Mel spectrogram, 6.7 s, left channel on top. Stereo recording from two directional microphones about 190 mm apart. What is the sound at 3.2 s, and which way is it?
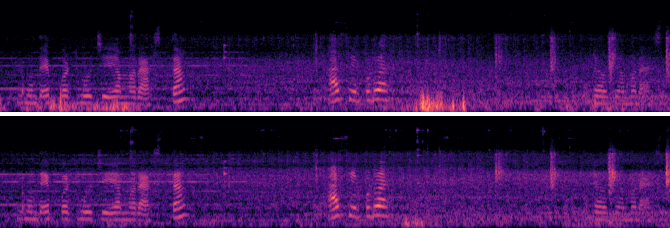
Speech, 10° right (ahead or behind).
